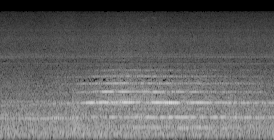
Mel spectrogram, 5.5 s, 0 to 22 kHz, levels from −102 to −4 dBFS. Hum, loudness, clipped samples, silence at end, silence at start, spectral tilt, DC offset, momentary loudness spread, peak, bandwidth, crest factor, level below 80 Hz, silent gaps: none; -29 LUFS; under 0.1%; 0 s; 0 s; -5 dB/octave; under 0.1%; 11 LU; -12 dBFS; 16.5 kHz; 16 dB; -56 dBFS; none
